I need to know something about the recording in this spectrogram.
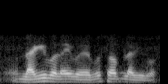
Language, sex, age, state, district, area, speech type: Assamese, male, 45-60, Assam, Darrang, rural, conversation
